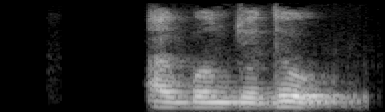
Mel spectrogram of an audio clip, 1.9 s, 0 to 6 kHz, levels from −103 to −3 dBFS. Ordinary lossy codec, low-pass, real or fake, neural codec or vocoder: AAC, 48 kbps; 5.4 kHz; real; none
